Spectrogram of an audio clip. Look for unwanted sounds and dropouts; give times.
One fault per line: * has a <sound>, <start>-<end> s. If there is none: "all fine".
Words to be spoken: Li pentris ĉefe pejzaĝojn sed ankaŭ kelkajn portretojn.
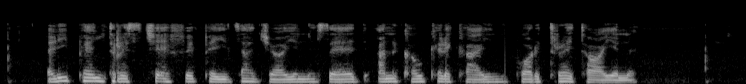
all fine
